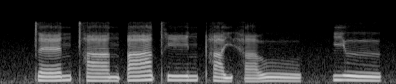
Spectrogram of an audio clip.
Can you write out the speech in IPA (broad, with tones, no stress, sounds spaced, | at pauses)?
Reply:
t̪ ɛː˩˧ n t̪ʰ aː˩ n ʔ aː˧˥ t̪ʰ iː˧ n pʰ a˧˩ j h a˩ ʋ uː˧˩ | j ɯː˧˩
